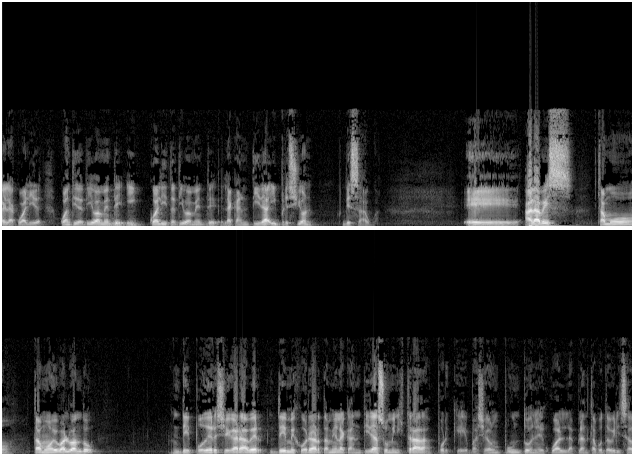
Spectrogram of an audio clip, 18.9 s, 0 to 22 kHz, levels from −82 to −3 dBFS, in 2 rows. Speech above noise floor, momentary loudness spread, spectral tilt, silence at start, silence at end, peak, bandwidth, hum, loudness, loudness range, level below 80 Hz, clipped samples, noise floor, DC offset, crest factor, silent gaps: 40 dB; 15 LU; -3 dB/octave; 0 s; 0 s; 0 dBFS; 11.5 kHz; none; -18 LUFS; 7 LU; -46 dBFS; under 0.1%; -58 dBFS; under 0.1%; 18 dB; none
